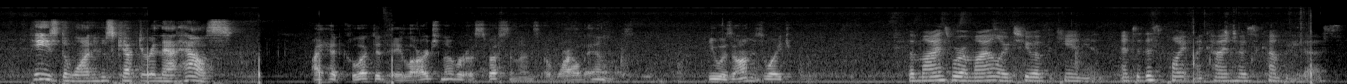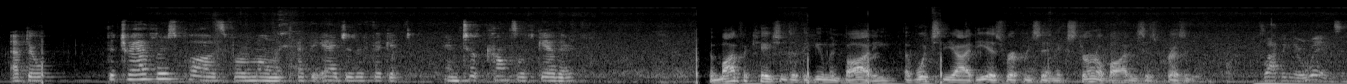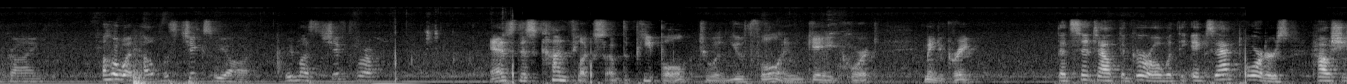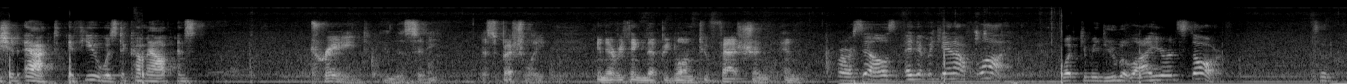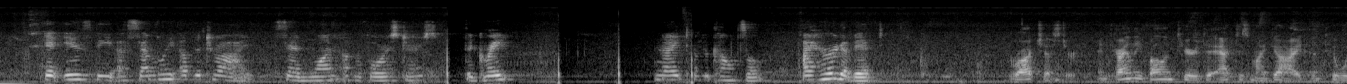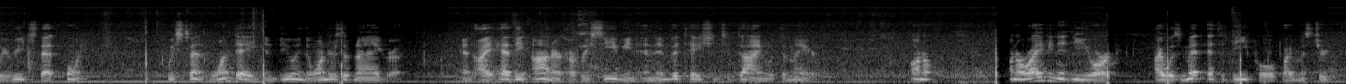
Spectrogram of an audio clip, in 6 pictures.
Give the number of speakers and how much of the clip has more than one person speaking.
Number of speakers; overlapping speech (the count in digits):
7, no overlap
